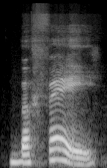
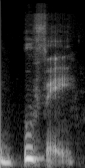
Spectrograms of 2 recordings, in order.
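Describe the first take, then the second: First: The stress is on the second syllable. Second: The stress is on the first syllable. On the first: This is the American English pronunciation. "the stress falls on the second syllable" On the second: This is the British English pronunciation. "So the stress falls on the first syllable"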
